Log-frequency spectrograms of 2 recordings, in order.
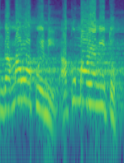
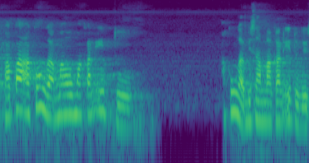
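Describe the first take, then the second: First: Loud, high bratty demand; rude, demanding child. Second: Softly spoken, courteous refusal; polite, gentle child. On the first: Child refusing papa's food, loud and rude. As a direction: refuse loudly and insist on the other. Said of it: "Bukan bilang". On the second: Child declining food from papa, gently and politely. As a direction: say no nicely to your father. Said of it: "kamu bisa bilang baik-baik". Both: Acted.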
